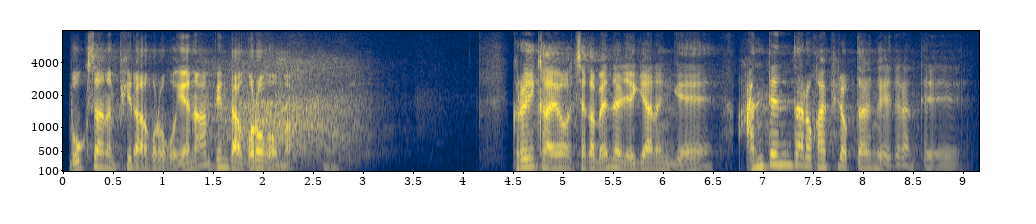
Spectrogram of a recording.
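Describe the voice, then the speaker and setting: A man's gravelly voice carries a revival sermon through a church sanctuary with a long reverb. He preaches as a pastor, acting out quotes and cries as he tells his stories. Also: a little high, fairly quick, dull audio, background noise. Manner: animated storytelling, acts out quotes and cries.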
